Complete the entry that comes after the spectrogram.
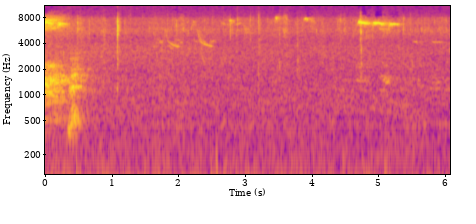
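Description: Near silence outdoors, with faint, high bird chirps a few times and a single sharp click about a second in.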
